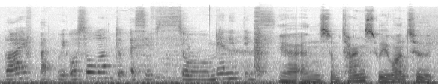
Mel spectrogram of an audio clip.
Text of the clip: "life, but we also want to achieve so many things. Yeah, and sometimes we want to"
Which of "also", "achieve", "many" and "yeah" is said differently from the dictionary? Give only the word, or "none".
achieve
